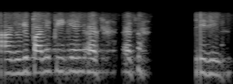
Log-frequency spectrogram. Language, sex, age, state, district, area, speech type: Hindi, male, 18-30, Uttar Pradesh, Azamgarh, rural, conversation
